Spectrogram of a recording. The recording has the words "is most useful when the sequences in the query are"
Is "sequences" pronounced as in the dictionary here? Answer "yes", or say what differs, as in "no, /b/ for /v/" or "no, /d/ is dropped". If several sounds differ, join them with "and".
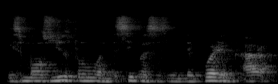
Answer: no, /n/ is dropped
